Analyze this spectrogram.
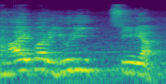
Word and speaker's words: hyperuricemia: इसका प्रोनाउंसिएशन है हाइपरकैल्सीमिया और इसका मतलब है हाइपर ऑक्सिलूरिया और इसका नाम है हाइपर यूरिसीमिया।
